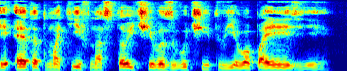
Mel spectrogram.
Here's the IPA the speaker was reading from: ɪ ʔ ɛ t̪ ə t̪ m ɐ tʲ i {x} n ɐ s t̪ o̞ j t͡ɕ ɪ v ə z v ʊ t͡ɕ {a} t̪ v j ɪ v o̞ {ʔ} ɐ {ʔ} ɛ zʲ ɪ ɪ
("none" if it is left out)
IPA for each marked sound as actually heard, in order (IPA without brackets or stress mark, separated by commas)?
f, i, p, none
